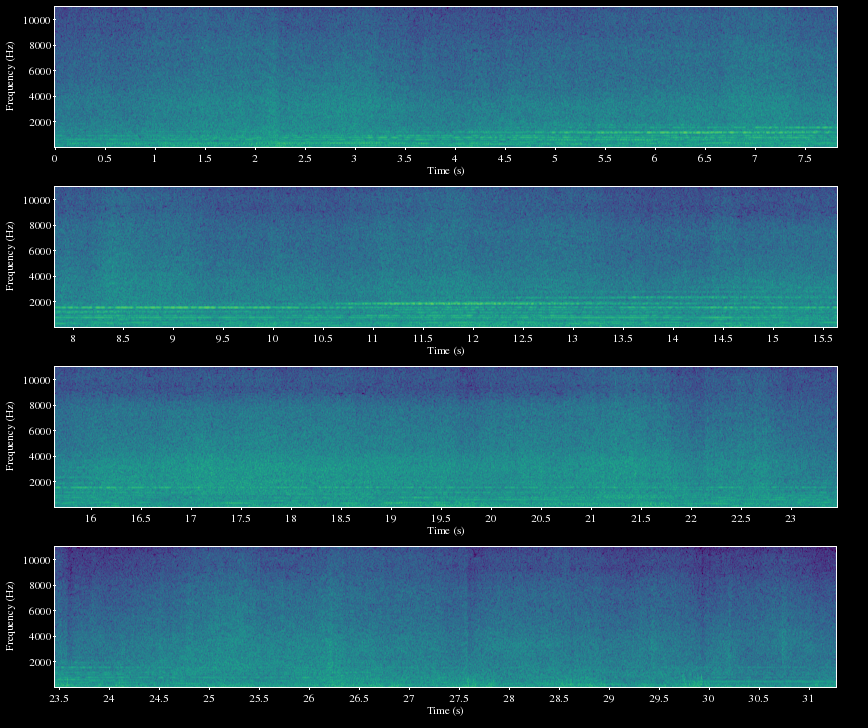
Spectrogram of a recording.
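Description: Slow background music of long held notes over wind buffeting the microphone and surf breaking on the rocks.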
